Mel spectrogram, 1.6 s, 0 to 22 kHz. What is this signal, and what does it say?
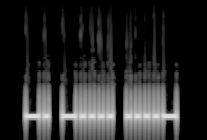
Morse code, heard as a keyed tone, about 34 wpm, 700 Hz. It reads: N64
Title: Common Cut Numbers - 3-Digit 35wpm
